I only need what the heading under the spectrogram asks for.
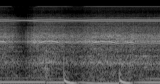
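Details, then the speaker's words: Cordless drill boring a Jeep Wrangler YJ one-ton spindle for 3/4-inch heim-joint steering, with gear oil and the battery braced against the frame; steady high whine, two brief spin-downs, now little chatter. "this a lot less chatter now that the drill bit stabilized"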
